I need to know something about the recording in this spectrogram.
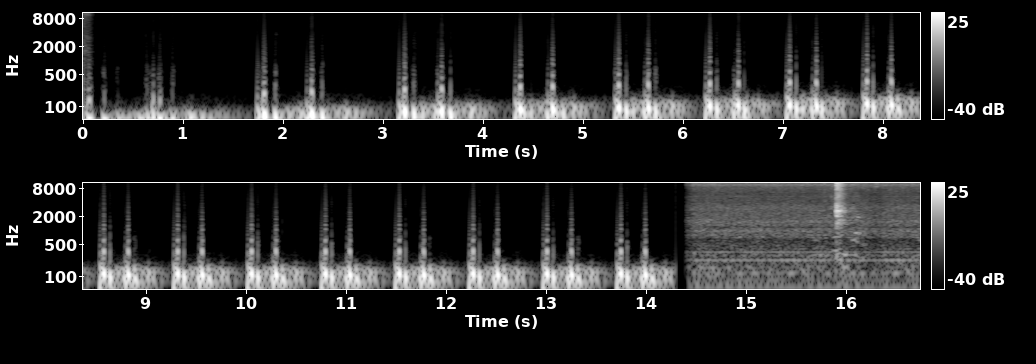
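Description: Heartbeat sound effect: deep double thumps, slow at first and quickening to about two beats a second, stopping suddenly near the end.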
